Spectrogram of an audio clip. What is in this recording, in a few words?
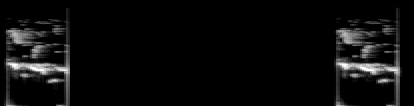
oriole call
